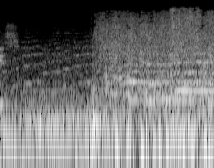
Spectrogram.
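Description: Film soundtrack: orchestral score with held notes, joined about a second in by a loud rushing noise of hovercraft sound effects as the ship races through the tunnel.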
